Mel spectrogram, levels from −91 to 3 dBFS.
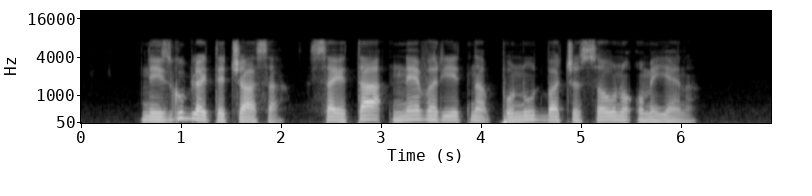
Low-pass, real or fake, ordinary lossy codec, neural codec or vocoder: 7.2 kHz; real; none; none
